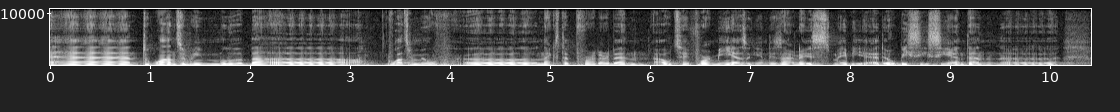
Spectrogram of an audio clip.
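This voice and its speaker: This man's very deep, low voice has a dark, mellow tone and a monotone, flat intonation at a fairly slow pace. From Slovakia. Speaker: UX game designer; panelist. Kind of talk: conference panel discussion. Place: hall. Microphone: handheld.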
